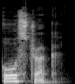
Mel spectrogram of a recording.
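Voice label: "awestruck", British English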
